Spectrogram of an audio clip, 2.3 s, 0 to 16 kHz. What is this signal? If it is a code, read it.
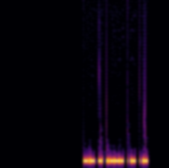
Morse code, heard as a keyed tone, about 70 wpm, 700 Hz. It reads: KT2UU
